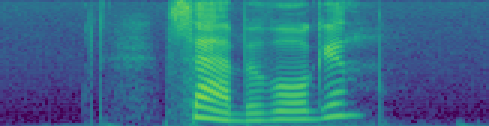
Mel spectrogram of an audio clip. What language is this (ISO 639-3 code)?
nor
